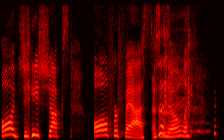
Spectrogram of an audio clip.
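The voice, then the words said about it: Exaggerated cartoonish Minnesota accent. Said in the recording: “that's like a cartoon. That's like a cartoon version of the accent you grew up with ... rural southern Minnesota”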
